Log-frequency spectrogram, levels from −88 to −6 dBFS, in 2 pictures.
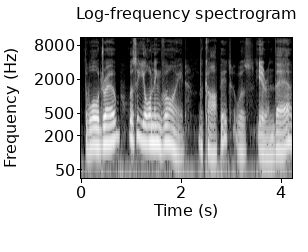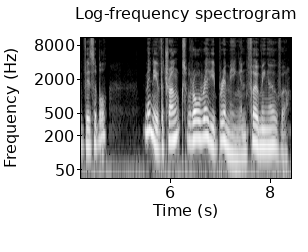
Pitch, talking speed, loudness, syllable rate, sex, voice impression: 140 Hz, 165 wpm, -18 LUFS, 5.4 syllables/s, male, masculine, very middle-aged, thick, slightly tensed, slightly powerful, bright, soft, clear, fluent, slightly raspy, cool, slightly intellectual, refreshing, slightly sincere, calm, mature, very friendly, reassuring, unique, slightly elegant, wild, slightly sweet, very lively, kind, intense, slightly sharp, light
